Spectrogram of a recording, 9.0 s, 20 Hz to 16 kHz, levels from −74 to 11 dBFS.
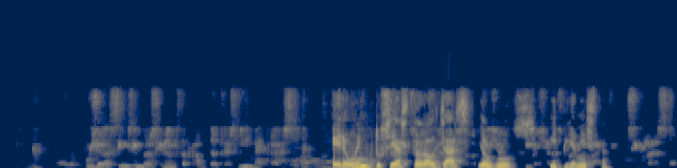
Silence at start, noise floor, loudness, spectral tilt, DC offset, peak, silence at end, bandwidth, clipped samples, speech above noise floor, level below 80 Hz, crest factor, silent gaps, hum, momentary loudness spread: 1.15 s; -47 dBFS; -14 LUFS; -4.5 dB/octave; under 0.1%; 0 dBFS; 0.15 s; 8 kHz; under 0.1%; 32 dB; -60 dBFS; 16 dB; none; none; 22 LU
